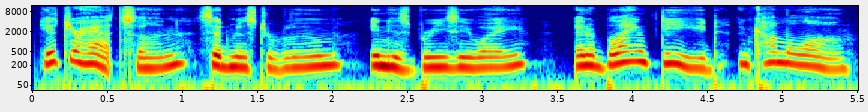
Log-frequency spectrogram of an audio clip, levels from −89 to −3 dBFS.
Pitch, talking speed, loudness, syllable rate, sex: 195 Hz, 195 wpm, -18 LUFS, 4.1 syllables/s, female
